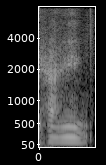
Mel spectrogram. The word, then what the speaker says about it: Jaén: en la provincia de Jaén. Yo me imagino, reve que se pronuncia Jaén y no Jaén.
